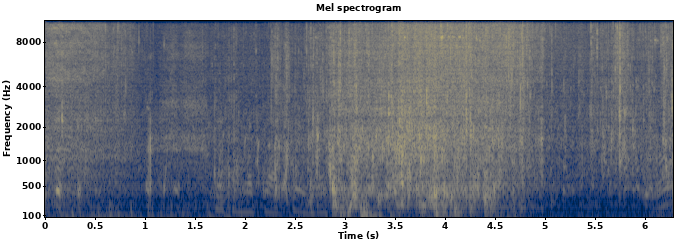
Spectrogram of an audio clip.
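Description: A hooked silver (coho) salmon splashing at the surface of a shallow river: a short splash at the start, then a longer spell of splashing from about three seconds in.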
